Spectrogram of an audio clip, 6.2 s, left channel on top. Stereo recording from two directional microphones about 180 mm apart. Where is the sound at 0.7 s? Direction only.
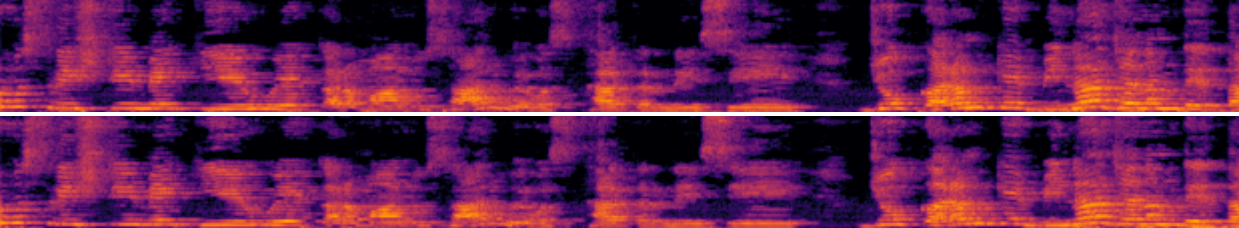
15° left (ahead or behind).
